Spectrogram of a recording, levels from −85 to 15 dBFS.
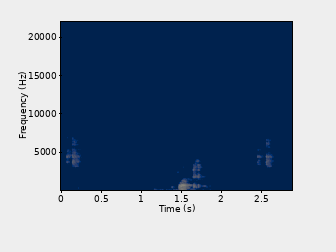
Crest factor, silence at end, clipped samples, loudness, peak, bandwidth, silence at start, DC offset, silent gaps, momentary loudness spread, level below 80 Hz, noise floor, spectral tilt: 24 dB; 0.25 s; under 0.1%; -43 LUFS; -26 dBFS; 7.4 kHz; 0.05 s; under 0.1%; 0.28-1.15 s, 1.90-2.45 s; 19 LU; -86 dBFS; under -90 dBFS; -4.5 dB/octave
